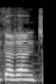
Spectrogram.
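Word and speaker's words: catch: आपको ध्यान रखना है तो इसे क्या पढ़ेंगे हम कैच पढ़ेंगे ठीक है टी सीच का उच्चारण जो है च हो जाता है तो कैच का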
